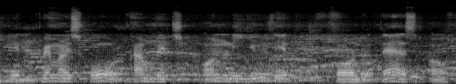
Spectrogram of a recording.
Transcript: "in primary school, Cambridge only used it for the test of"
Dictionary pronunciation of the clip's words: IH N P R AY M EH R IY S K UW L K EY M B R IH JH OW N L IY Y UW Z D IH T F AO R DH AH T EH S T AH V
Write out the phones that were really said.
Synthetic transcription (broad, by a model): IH N P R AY M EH R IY S K UW L K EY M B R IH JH OW N L IY Y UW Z IH T F AO R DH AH T EH S T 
